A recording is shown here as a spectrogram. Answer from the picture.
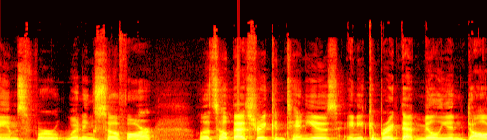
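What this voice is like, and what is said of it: Usual voice. Nothing is said of it.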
